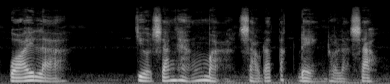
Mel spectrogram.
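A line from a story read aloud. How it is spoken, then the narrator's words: Lip-smacking mutter. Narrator (Vietnamese): bà Tám Năng chép miệng lẩm bẩm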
